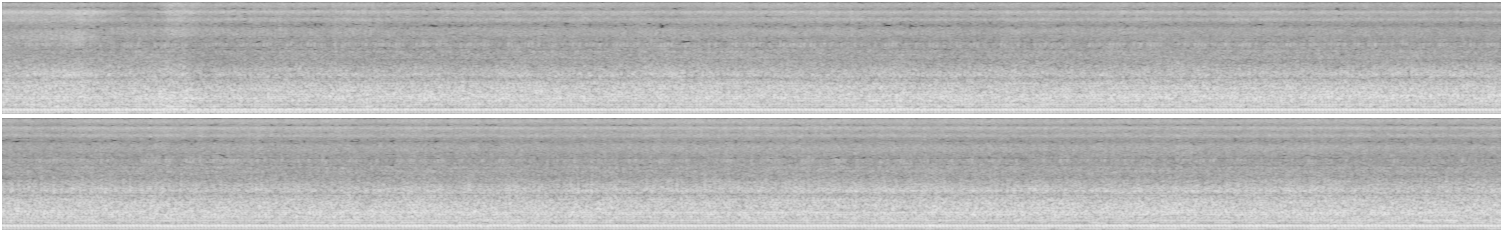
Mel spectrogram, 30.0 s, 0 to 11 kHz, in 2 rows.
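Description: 13-horsepower high-pressure washer engine running steadily at full load while its double-barrel lance blasts a high-pressure water jet into plywood, the jet's spray hissing over the engine.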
